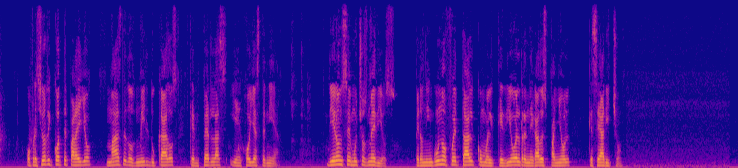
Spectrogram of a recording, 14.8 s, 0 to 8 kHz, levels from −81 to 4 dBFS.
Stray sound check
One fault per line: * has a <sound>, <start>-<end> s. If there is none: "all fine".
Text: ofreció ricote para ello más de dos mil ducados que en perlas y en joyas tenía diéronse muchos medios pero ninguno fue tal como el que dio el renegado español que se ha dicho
all fine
